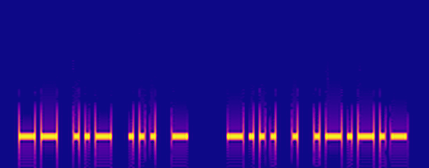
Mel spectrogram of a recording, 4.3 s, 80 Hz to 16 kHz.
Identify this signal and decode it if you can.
Morse code, heard as a keyed tone, about 22 wpm, 700 Hz. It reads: MUST BE.
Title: Sentences from Top 1400 Words 22wpm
